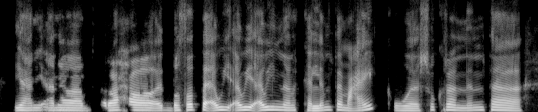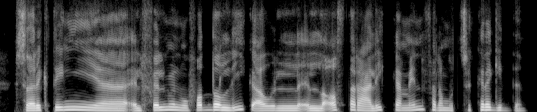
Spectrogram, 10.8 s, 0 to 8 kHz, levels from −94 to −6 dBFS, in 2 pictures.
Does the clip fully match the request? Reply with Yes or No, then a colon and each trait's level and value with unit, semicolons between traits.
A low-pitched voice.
No: medium, 170 Hz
